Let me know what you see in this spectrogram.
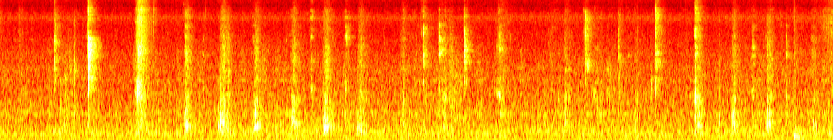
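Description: Close-up eating sounds: irregular crisp clicks and crunches of chewing and mouth smacks as rice and shredded raw-vegetable salad are eaten by hand, the two loudest about a second and two seconds in.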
